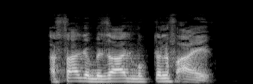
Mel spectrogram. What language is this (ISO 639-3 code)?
snd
